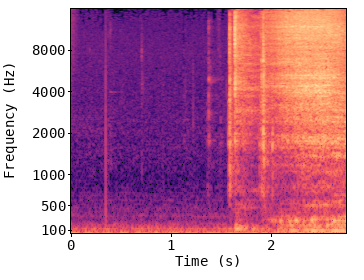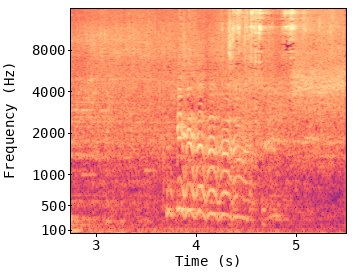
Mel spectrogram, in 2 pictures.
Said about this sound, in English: You heard the flush, but you didn't hear the pee, the tinkling.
